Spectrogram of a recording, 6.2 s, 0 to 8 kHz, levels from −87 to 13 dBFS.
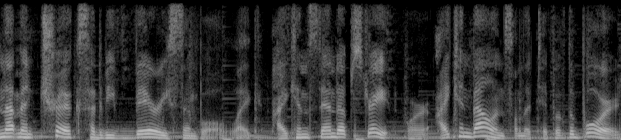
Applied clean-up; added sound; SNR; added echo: none; none; none; none.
